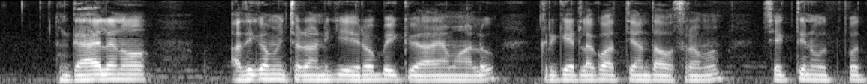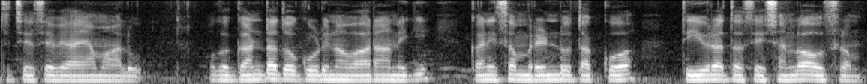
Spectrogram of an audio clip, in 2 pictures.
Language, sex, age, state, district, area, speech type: Telugu, male, 18-30, Telangana, Medak, rural, spontaneous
